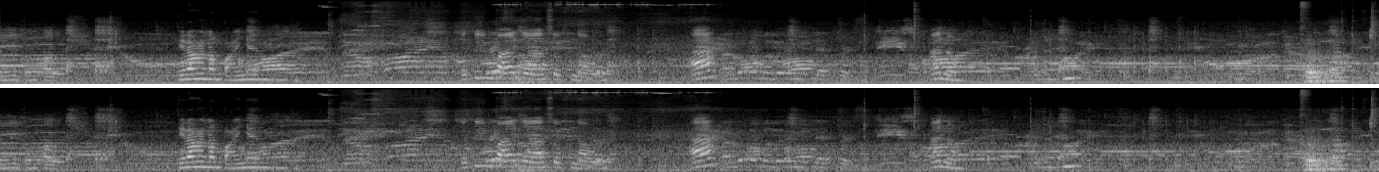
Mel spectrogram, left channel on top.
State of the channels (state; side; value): noise; left; hum, 13 dB below the sound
